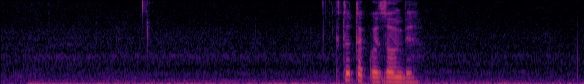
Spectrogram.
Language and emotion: Russian, neutral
